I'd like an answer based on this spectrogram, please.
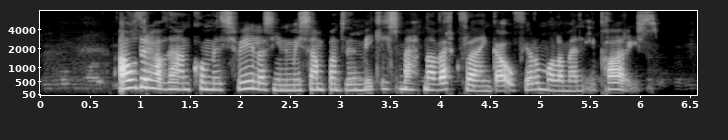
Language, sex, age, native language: Icelandic, female, 20-29, Icelandic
